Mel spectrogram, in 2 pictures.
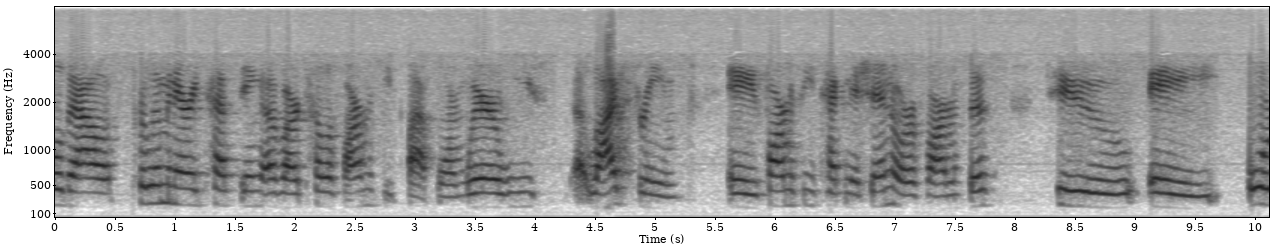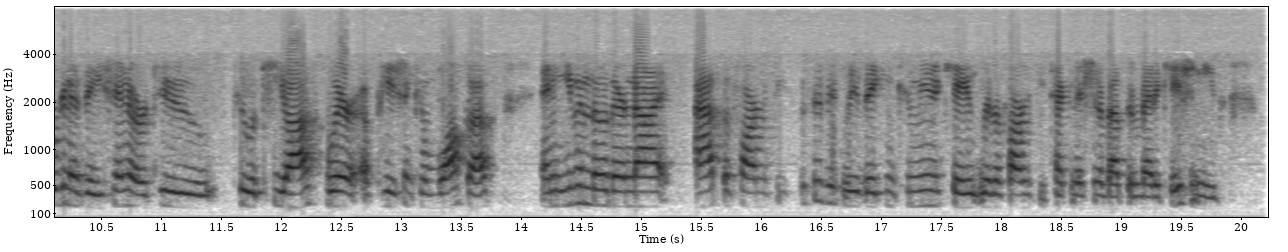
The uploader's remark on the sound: called in to SmallCapVoice.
